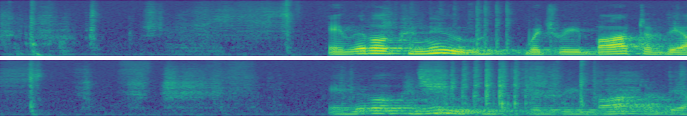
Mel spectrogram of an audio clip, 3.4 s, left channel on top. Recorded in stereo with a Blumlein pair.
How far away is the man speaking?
About 1.0 m.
